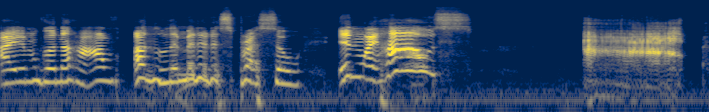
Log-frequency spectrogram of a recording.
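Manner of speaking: very loud demonic overexcited bellow, drawn-out 'ah'. Announcing a new espresso machine, overexcited Satan-like outburst. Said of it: "that was Satan again".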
